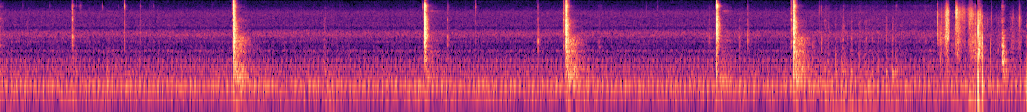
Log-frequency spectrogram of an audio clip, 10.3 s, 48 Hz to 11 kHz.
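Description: Dual fuel tank selector on a 1977 Chevrolet C20 being toggled back and forth between the right and left tanks, making about seven sharp clicks one to two seconds apart, with a quick cluster near the end. A steady low hum runs underneath.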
